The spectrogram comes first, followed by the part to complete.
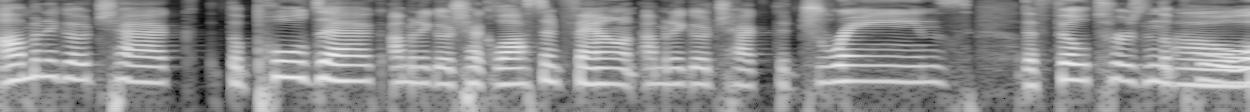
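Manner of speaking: normal talking voice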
